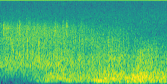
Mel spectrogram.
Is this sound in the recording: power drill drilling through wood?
no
